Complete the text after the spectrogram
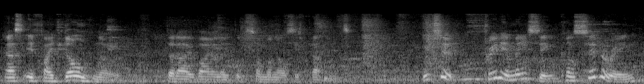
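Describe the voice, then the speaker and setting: A man's voice: a little high, rough recording. A man with a Swedish accent, speaking hesitantly with many restarts in a live panel discussion. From southern Sweden. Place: large public hall.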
